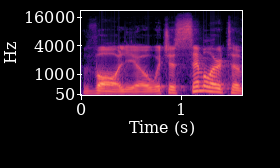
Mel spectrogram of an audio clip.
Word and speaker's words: voglio: It's so difficult to pronounce the GL sound. It's like io non voglio.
